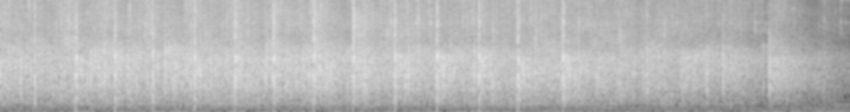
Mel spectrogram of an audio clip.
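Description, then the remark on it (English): A room full of people at an evening meeting claps steadily for everyone who shared, dense overlapping claps at a fairly loud, even level, tapering off slightly near the end. “Could we have a round of applause for everybody who shared tonight?”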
